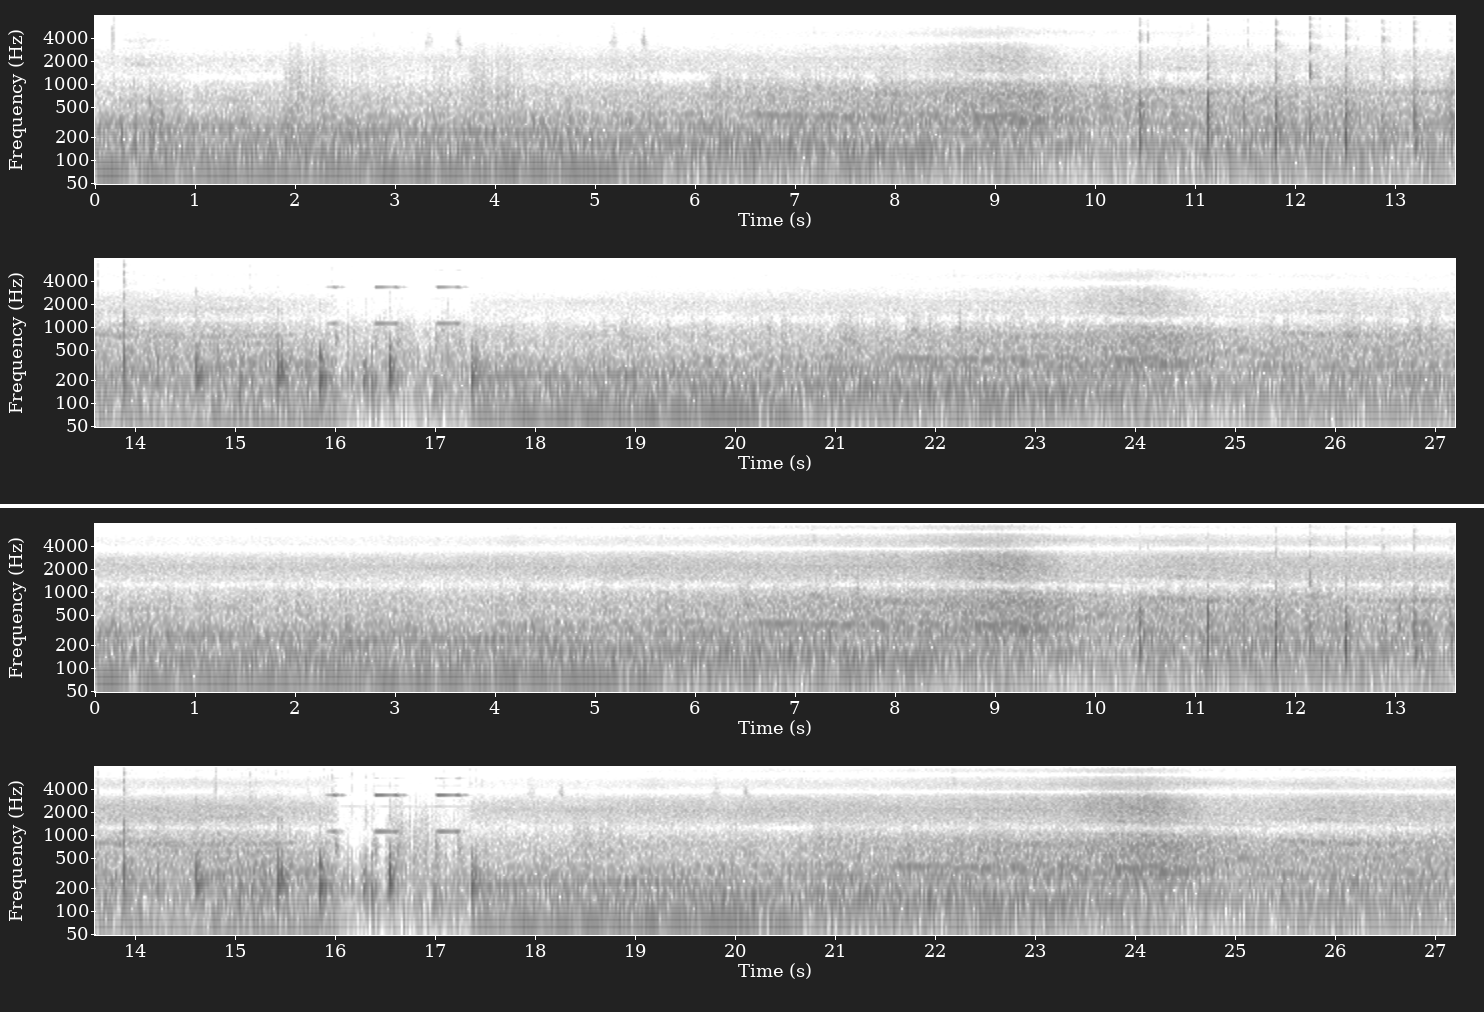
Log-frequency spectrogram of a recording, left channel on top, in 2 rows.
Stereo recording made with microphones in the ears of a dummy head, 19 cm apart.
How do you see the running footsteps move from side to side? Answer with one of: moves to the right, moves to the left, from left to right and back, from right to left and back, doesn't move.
moves to the right.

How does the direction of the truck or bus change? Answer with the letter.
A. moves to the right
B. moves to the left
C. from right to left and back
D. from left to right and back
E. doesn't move
E.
